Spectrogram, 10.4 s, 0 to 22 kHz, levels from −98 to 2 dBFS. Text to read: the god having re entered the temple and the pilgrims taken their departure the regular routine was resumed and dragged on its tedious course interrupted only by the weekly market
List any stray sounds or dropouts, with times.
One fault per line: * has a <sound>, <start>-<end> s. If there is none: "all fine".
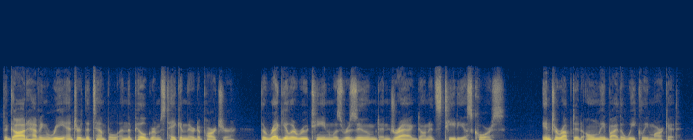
all fine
